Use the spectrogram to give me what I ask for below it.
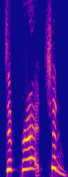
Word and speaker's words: Debrecen: So I will try my Debrecen. Debrecen. – Yes, Debrecen. Well done.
